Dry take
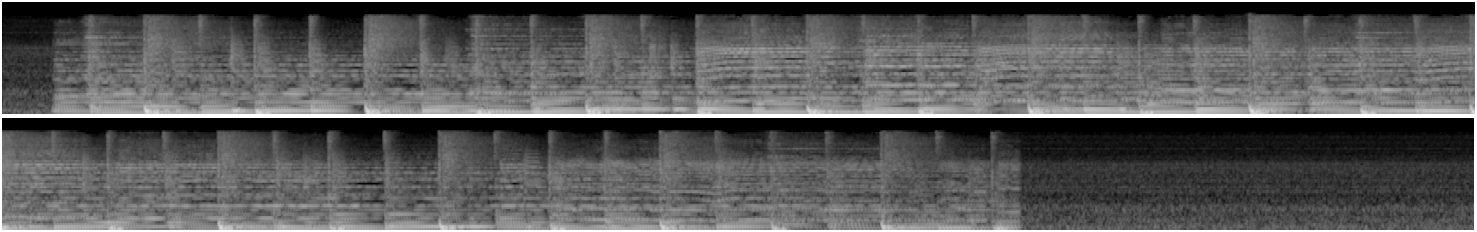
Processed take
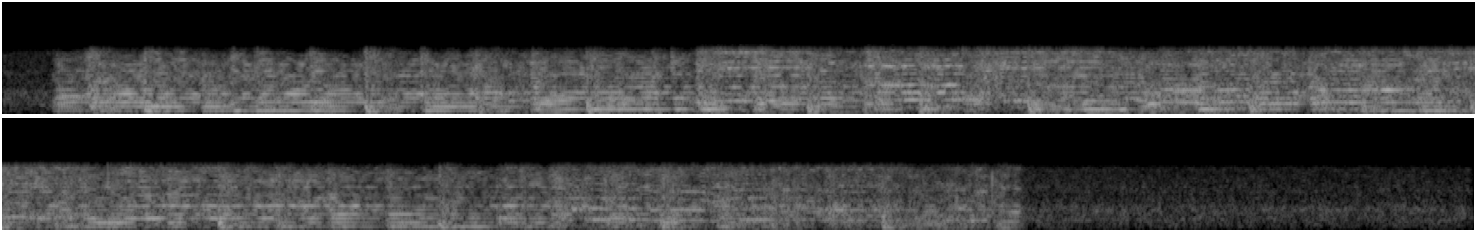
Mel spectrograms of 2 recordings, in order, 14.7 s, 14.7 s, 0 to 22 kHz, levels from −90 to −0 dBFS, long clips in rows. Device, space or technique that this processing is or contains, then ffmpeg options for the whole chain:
satellite phone: -af "highpass=330,lowpass=3100,aecho=1:1:524:0.0944,volume=-1.5dB" -ar 8000 -c:a libopencore_amrnb -b:a 5900

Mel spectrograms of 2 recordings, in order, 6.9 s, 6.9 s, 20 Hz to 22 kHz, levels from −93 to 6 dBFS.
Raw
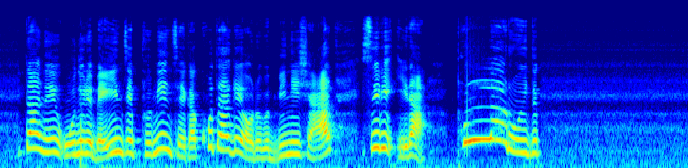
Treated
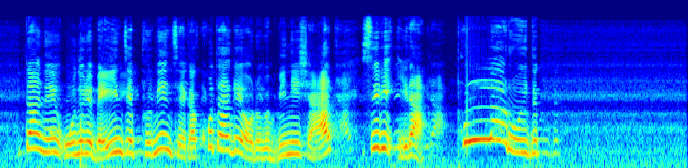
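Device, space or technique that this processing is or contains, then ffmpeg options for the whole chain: ducked delay: -filter_complex "[0:a]asplit=3[link_01][link_02][link_03];[link_02]adelay=212,volume=-6dB[link_04];[link_03]apad=whole_len=312891[link_05];[link_04][link_05]sidechaincompress=threshold=-41dB:ratio=8:attack=5.9:release=403[link_06];[link_01][link_06]amix=inputs=2:normalize=0,equalizer=frequency=11000:width_type=o:width=0.52:gain=2.5,volume=7dB"

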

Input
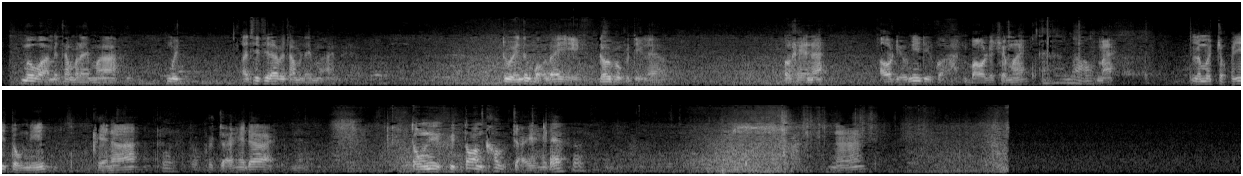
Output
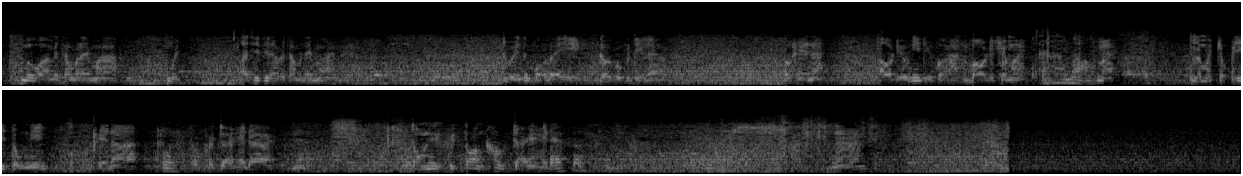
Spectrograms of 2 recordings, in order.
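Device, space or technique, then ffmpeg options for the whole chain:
AM radio: -af "highpass=150,lowpass=3900,acompressor=threshold=-34dB:ratio=6,asoftclip=type=tanh:threshold=-22.5dB,aecho=1:1:7.1:0.79,volume=-3dB"

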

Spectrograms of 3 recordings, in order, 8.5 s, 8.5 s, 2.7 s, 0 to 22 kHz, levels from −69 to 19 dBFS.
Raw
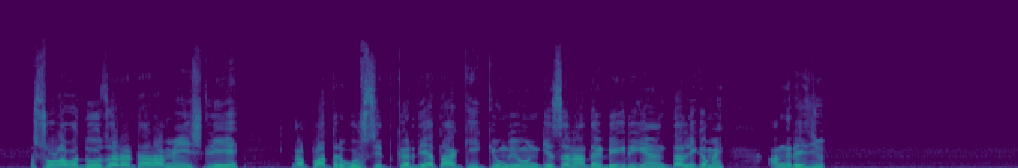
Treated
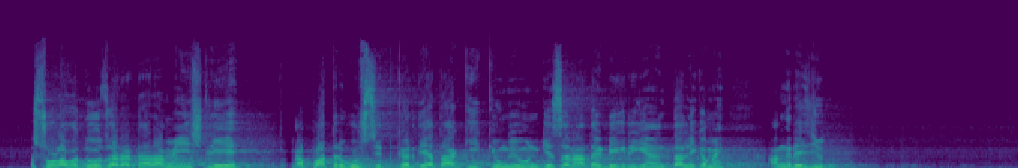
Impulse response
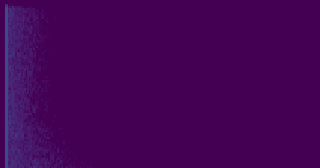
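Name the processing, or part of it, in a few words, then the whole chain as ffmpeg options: keyed gated reverb: -filter_complex "[0:a]asplit=3[link_01][link_02][link_03];[1:a]atrim=start_sample=2205[link_04];[link_02][link_04]afir=irnorm=-1:irlink=0[link_05];[link_03]apad=whole_len=374448[link_06];[link_05][link_06]sidechaingate=range=-33dB:threshold=-55dB:ratio=16:detection=peak,volume=-4.5dB[link_07];[link_01][link_07]amix=inputs=2:normalize=0,volume=4.5dB"

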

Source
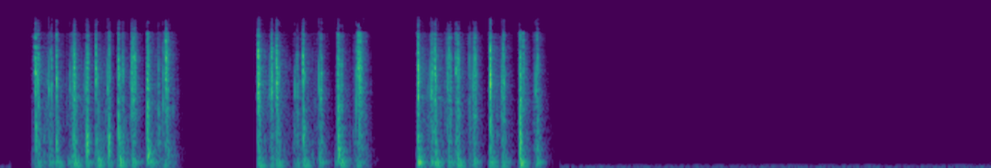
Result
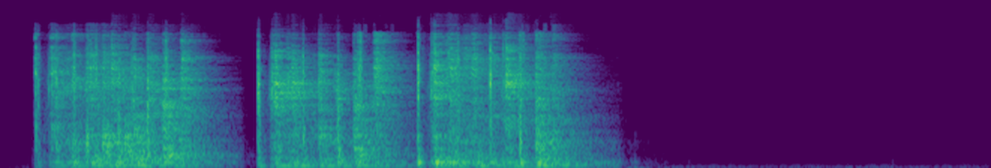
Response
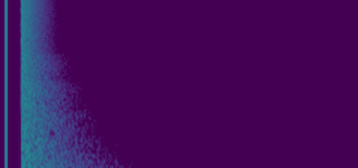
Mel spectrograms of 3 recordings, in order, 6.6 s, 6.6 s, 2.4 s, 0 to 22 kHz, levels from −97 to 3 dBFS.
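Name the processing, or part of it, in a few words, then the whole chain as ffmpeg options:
speakerphone in a meeting room: -filter_complex "[0:a]asettb=1/sr,asplit=3[link_01][link_02][link_03];[link_01]atrim=end=0.684[link_04];[link_02]atrim=start=0.68:end=2.41,asetpts=PTS-STARTPTS,afade=type=in:duration=0.004:curve=qsin,afade=type=out:start_time=1.726:duration=0.004:curve=qsin,bass=frequency=250:gain=-2,treble=frequency=4000:gain=-11[link_05];[link_03]atrim=start=2.406[link_06];[link_04][link_05]acrossfade=duration=0.004:curve1=hsin:curve2=qsin[link_07];[link_07][link_06]acrossfade=duration=0.004:curve1=qsin:curve2=hsin[link_08];[1:a]atrim=start_sample=2205[link_09];[link_08][link_09]afir=irnorm=-1:irlink=0,dynaudnorm=framelen=350:gausssize=3:maxgain=5dB,agate=range=-16dB:threshold=-55dB:ratio=16:detection=peak" -ar 48000 -c:a libopus -b:a 32k

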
